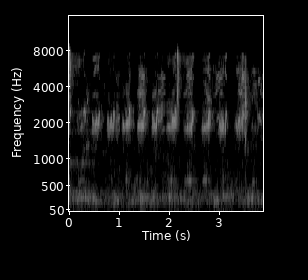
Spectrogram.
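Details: Purple swamphen chicks, three young at Riet Vell ornithological reserve in the Ebro Delta, Spain, answering parents' calls to be fed; rapid series of short squeaky notes repeated about three times a second, with low murmuring beneath.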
